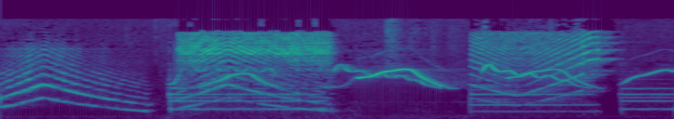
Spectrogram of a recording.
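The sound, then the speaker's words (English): Whistling into a microphone, sent in via Skype, heard alone as loud, buzzy, sliding tones in a few bursts, rising and falling in pitch with warbling swoops and short gaps between phrases. “whistling into a microphone.”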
